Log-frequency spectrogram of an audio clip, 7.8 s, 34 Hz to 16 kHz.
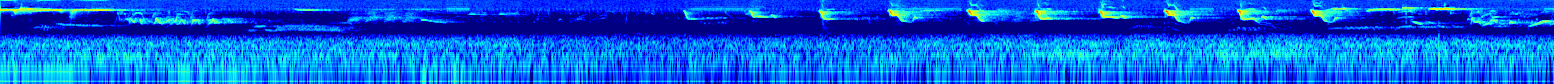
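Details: Common chiffchaff singing in a garden in Weener, East Frisia, far northwestern Germany, April 2023. After faint high notes, about ten crisp, evenly spaced chipping notes follow at roughly three per second.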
